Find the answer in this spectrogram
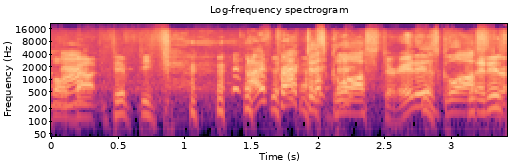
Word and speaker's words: Gloucester: I've practiced Gloucester. It is Gloucester. It is Gloucester.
